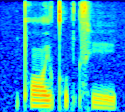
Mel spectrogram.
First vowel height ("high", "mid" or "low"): mid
